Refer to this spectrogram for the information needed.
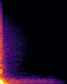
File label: BD, Roland; Sound & Vision - Gigapack I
